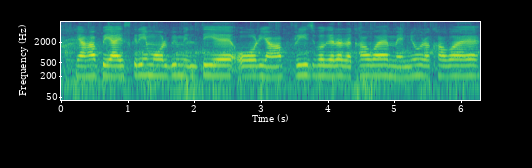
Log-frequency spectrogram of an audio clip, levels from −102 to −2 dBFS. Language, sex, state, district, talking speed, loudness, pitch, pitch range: Hindi, female, Rajasthan, Bikaner, 170 wpm, -16 LUFS, 210 Hz, 200-210 Hz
